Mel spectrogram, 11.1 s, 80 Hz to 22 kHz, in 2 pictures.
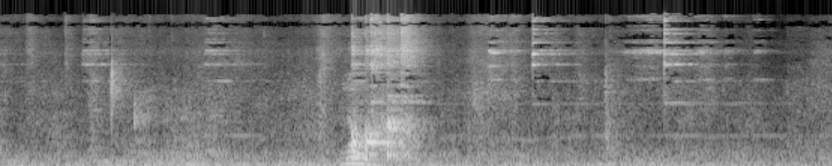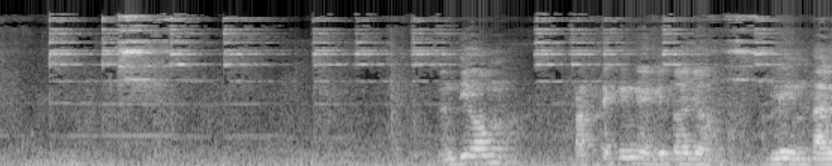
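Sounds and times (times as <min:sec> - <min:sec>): thin metallic ringing: 0:00.0 - 0:11.0
metal bowl clattering on tiles: 0:02.3 - 0:02.9.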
